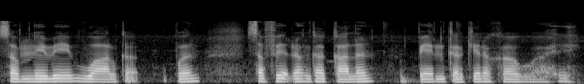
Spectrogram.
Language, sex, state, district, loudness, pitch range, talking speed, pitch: Hindi, male, Arunachal Pradesh, Longding, -15 LUFS, 125-140 Hz, 145 wpm, 130 Hz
